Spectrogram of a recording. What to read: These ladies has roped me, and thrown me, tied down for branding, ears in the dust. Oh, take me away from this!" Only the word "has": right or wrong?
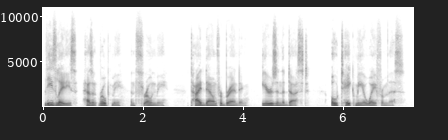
wrong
